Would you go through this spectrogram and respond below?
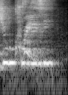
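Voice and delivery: lightly hammed-up angry inmate; high mock outrage. Cliff confronts the kitchen worker, in a high mock outrage.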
